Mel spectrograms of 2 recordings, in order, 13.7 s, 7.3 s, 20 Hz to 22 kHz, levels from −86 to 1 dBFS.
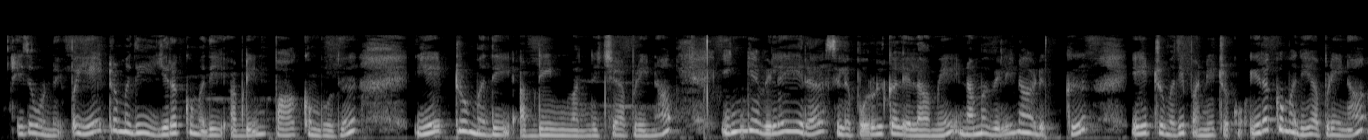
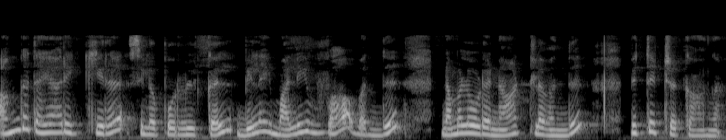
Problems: background sounds at intervals, background conversations at intervals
